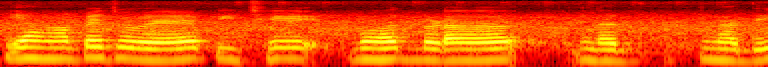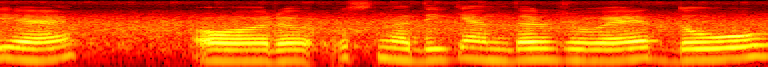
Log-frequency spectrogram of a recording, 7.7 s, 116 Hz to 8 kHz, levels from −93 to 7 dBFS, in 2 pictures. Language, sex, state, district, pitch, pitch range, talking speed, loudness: Hindi, female, Punjab, Pathankot, 190 Hz, 180-200 Hz, 140 wpm, -15 LUFS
